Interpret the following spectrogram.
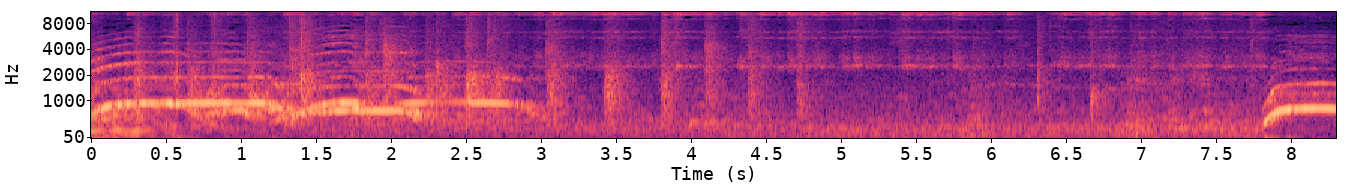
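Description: Short pitched musical notes, several overlapping, that swoop up, hold and fall away through the first three seconds. Then quieter scattered clicks and light jingling follow, and another swooping note comes near the end.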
